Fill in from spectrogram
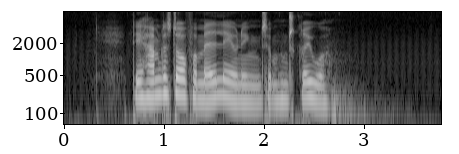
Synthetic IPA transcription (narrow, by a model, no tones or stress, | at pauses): d̥e̝æɐɦɑ̈md̥ɑ̈sd̥ɒ̰ːfɒ̽með̞ˠleʊne̝ŋn̩sɒ̽mhunsɡ̥ʁiːʊ̰ɐ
